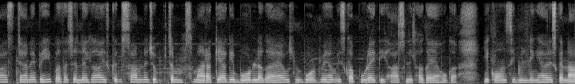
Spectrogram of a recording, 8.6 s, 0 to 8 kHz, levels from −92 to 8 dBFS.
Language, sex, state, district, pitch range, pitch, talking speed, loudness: Hindi, female, Punjab, Kapurthala, 195-205 Hz, 200 Hz, 245 wpm, -18 LUFS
